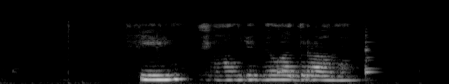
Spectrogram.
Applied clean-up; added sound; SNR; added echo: neural mask model DeepFilterNet 3.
